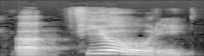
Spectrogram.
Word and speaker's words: fiori: Now, O before R in English usually always opens, right? Door. And notice the harmonization. The R is bleeding into that vowel, something fierce. So this you have to think fio, right? O, fiori, fiori, flowers, fiori, right? Notice the semi-vowel before the O, and then the other ones are an actual vowel, right?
